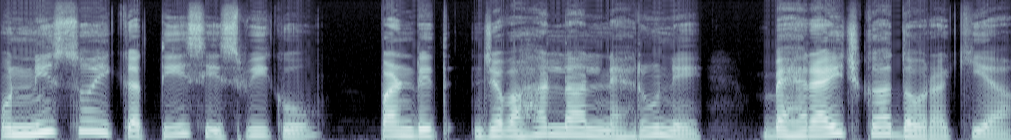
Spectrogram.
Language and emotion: Urdu, neutral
